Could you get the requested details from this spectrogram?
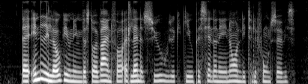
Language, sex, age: Danish, female, 25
